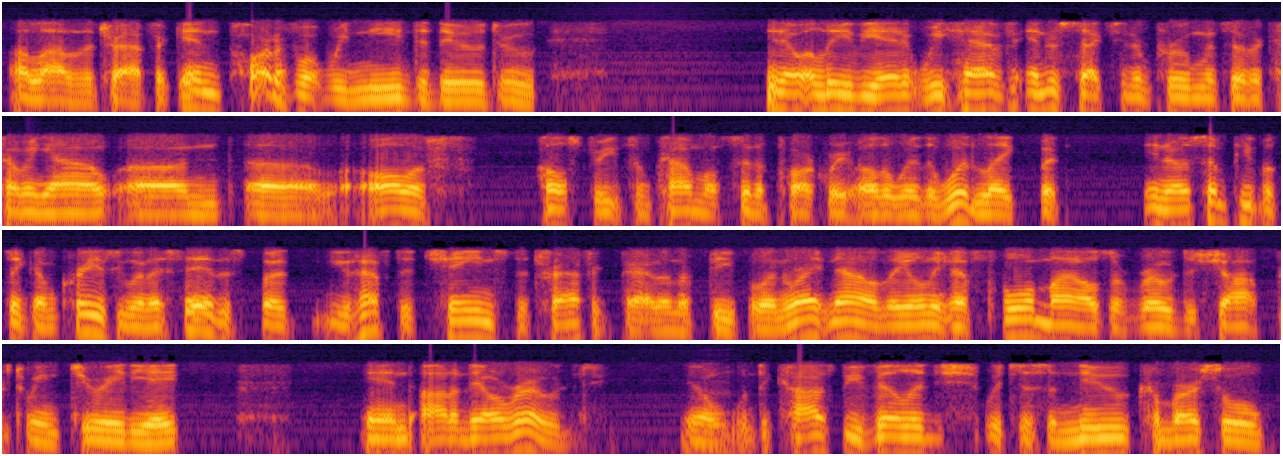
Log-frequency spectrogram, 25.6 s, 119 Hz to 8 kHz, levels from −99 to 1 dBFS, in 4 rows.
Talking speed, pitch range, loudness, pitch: 220 wpm, 95-115 Hz, -16 LUFS, 105 Hz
